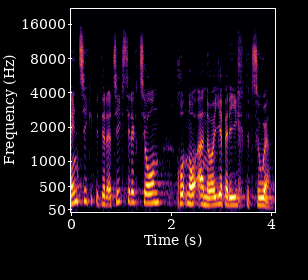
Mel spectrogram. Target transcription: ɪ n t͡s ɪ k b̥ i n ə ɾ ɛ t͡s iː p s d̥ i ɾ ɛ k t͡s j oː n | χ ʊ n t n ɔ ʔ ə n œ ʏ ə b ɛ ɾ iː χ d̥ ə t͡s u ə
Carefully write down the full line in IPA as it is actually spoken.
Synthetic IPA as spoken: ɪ n t͡s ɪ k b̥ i d ə ɾ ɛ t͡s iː k s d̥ i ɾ ɛ k t͡s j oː n | χ ʊ n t n ɔ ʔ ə n œ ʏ ə b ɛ ɾ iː χ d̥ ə t͡s u ə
